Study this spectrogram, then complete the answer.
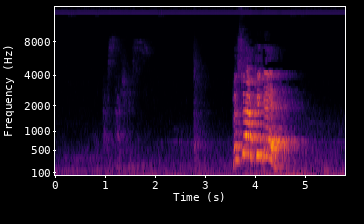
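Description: A woman speaks close by, briefly and with animation.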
